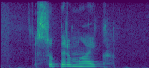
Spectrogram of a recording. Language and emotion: Russian, neutral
